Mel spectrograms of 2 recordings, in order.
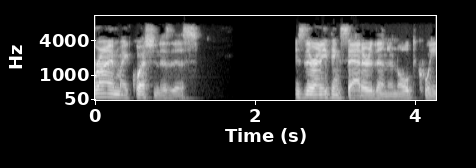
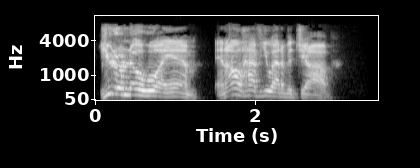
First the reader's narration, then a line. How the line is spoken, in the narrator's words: Flair shouted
